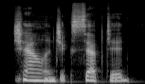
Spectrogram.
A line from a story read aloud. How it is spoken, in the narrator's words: murmured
